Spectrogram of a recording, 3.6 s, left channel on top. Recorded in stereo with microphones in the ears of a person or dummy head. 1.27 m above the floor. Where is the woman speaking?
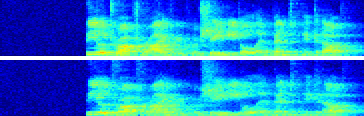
80° left, 0.6 m.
